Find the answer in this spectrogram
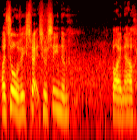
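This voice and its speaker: High-voiced British man talking while running outdoors. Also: normal speed. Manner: hesitant, rambling, thinking aloud. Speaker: running vlogger. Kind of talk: casual unscripted vlog chat. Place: outdoors on a rural riverside footpath. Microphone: handheld phone or recorder on the move. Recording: noisy outdoor handheld recording, clicks.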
